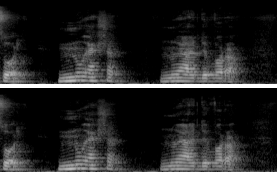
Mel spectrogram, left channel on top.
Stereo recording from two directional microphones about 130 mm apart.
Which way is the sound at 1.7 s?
20° right (ahead or behind).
